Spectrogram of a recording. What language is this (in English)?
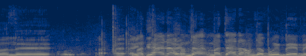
Hebrew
